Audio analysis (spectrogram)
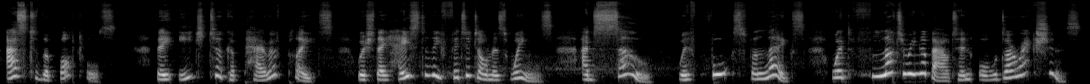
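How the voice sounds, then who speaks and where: High, lively woman storyteller. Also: a little slow, breathy edge. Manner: theatrical, expressive. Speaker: storyteller, actress. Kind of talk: animated children's story narration.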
